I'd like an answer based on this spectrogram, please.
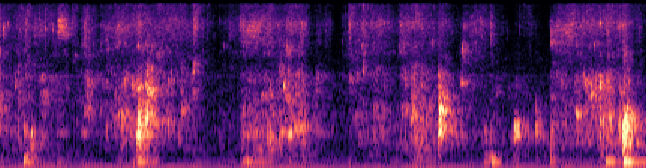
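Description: Raw chicken liver and chicken pieces squelching wetly as a hand mixes them in their marinade in a steel bowl. The sound comes in irregular bursts, with a few sharper slaps.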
